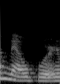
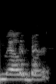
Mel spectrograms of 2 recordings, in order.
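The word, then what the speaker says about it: Melbourne: né Eu não sei eu falava melbourn mas tá errado né porque você fala você come é uma coisa que é eles pronunciam diferente é bem você pode falar como você quiser não não tem problema nenhum Sabe eles vão entender é mas americanizado mesmo tio melbor e tá certo não tem não tá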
